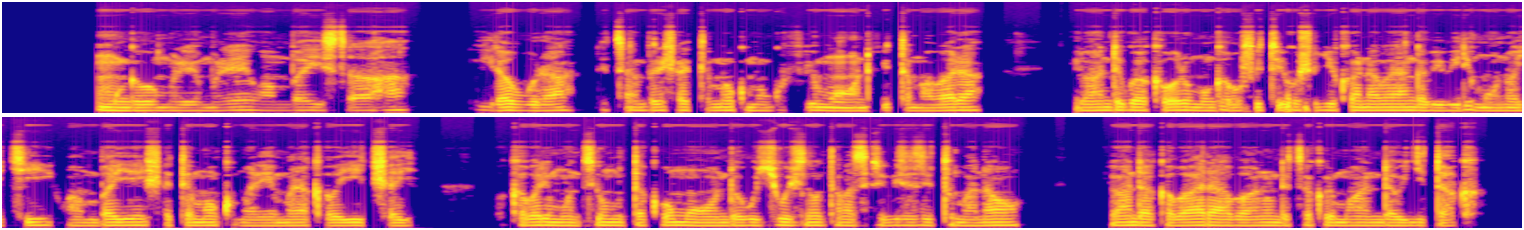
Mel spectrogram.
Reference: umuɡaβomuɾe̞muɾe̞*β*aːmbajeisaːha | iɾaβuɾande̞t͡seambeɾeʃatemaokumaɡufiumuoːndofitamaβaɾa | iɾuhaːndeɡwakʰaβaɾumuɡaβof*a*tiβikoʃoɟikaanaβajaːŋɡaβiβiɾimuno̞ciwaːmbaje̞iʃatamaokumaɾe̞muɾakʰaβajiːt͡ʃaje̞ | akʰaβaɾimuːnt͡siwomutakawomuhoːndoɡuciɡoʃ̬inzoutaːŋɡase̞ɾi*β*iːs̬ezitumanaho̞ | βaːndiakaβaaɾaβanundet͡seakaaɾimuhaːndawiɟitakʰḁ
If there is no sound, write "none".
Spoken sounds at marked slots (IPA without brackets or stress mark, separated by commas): w, i, v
